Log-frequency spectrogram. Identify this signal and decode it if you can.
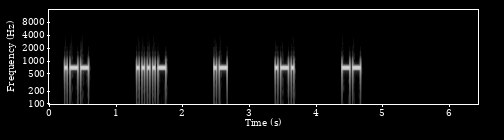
Morse code, heard as a keyed tone, about 32 wpm, spaced as for 10 wpm, 700 Hz. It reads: W4ARM
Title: USA Call Signs - 5 Characters - 6x Character Spacing - 30wpm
